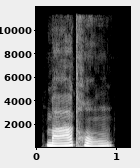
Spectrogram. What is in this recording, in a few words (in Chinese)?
"马桶", Chinese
